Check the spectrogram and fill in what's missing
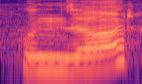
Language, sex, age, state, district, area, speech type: Marathi, female, 45-60, Maharashtra, Nagpur, rural, spontaneous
